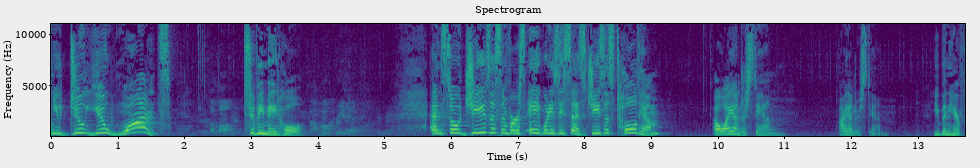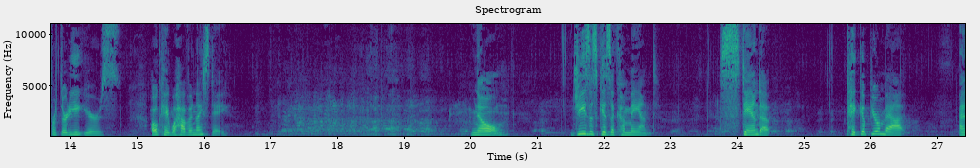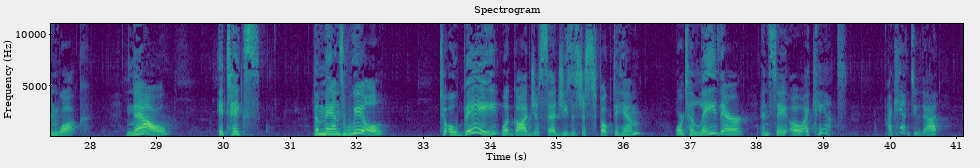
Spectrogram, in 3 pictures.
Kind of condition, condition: setting, large echoing room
